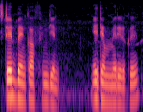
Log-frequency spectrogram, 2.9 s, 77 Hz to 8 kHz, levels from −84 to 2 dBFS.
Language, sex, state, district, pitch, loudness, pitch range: Tamil, male, Tamil Nadu, Namakkal, 130 Hz, -21 LUFS, 120-150 Hz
